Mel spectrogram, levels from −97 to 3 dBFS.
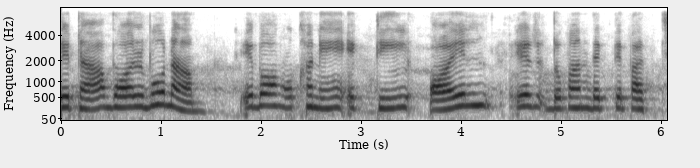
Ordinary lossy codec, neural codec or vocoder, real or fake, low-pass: none; codec, 24 kHz, 3 kbps, HILCodec; fake; 7.2 kHz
